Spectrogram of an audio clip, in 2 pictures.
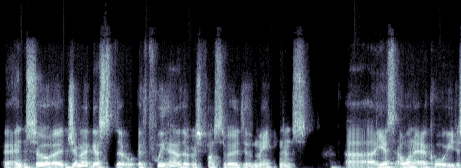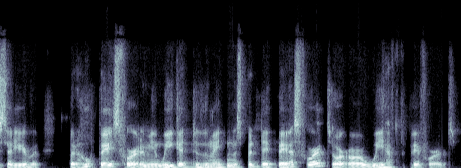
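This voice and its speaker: A man's voice: medium pitch, expressive, quick pace. A man commissioner asking stumbling questions with lots of uh at a public meeting.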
